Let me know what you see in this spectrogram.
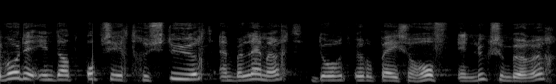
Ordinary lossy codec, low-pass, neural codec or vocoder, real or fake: MP3, 48 kbps; 7.2 kHz; none; real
